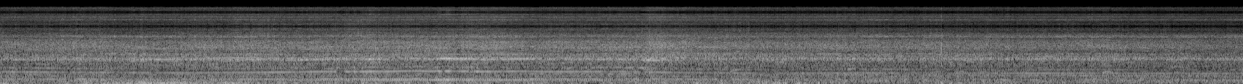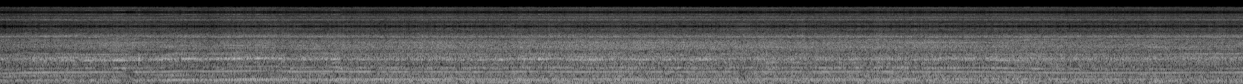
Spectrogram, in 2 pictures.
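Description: Ski-Doo snowmobile engine running steadily at cruising speed across the ice, its pitch wavering slightly and dipping a little around the middle, under a constant rush of wind and track noise.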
